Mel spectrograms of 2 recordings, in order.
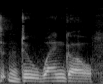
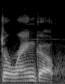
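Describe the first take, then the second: First: The middle consonant is a w sound. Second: The middle consonant is a clear r sound.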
